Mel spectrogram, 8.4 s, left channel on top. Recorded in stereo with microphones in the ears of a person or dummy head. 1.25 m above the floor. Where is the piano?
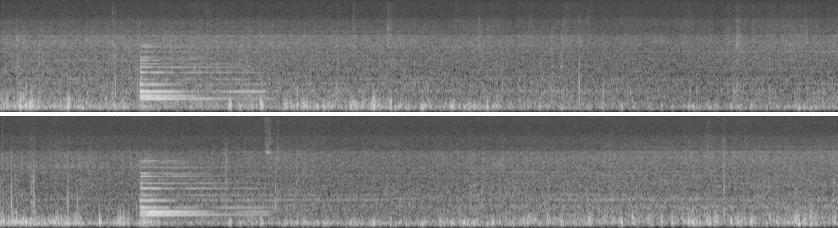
20° left (ahead or behind), 0.7 m.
